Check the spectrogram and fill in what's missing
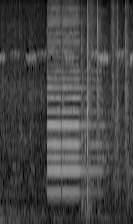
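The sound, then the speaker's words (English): A red car arrives, sounding one loud, steady horn toot that lasts well under a second, followed by softer rattling and a few brief, faint higher-pitched noises over a low background hum. “The red car arrives at Naaman's.”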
